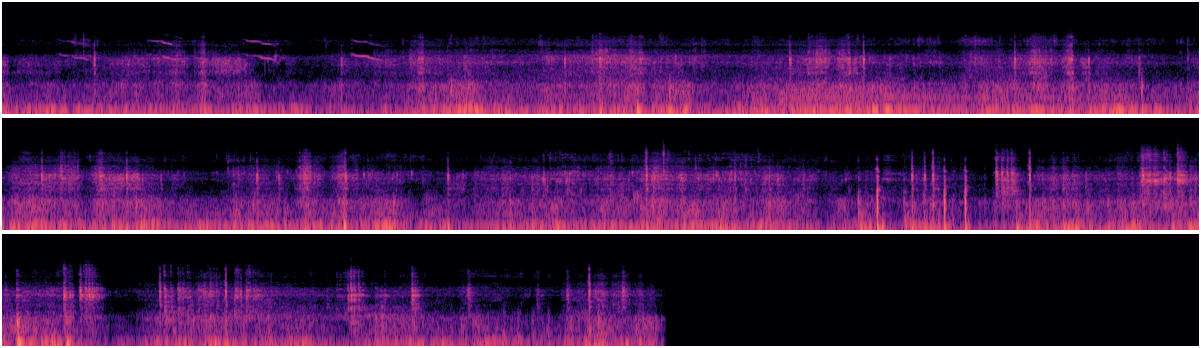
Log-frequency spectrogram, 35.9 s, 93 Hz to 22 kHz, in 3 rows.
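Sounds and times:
water splashing against hull: 0:00.0 - 0:30.4
wind rumble on microphone: 0:00.0 - 0:30.6
knocks and scrapes: 0:03.4 - 0:30.6.

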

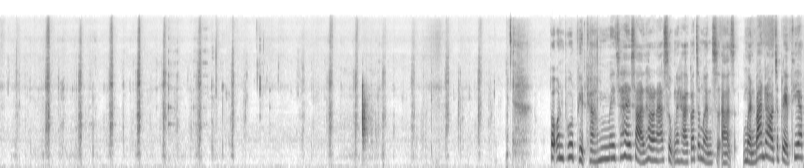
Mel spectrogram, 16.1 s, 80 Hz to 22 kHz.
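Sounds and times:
wet crunchy chewing: 0:00.0 - 0:10.2.

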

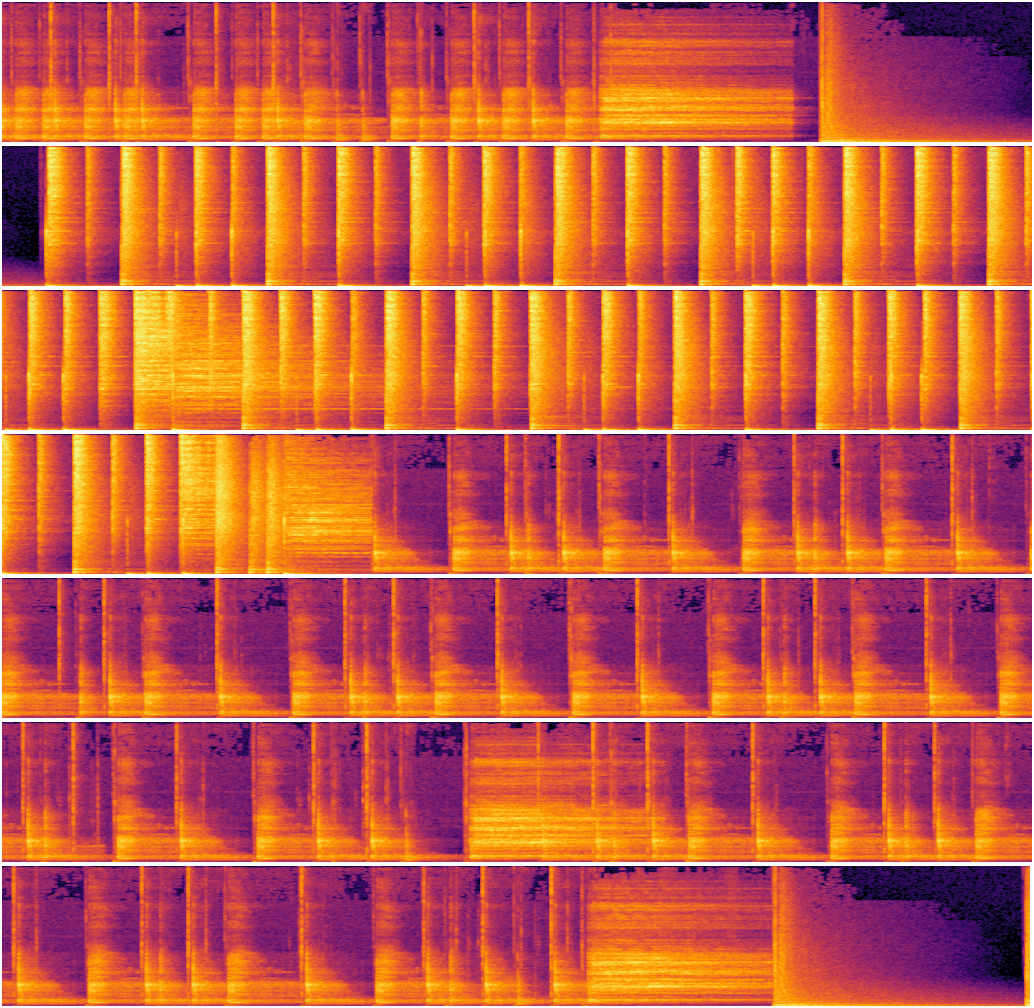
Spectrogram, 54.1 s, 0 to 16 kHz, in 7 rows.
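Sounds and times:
acoustic drum kit groove: 0:00.0 - 0:05.2, 0:08.0 - 0:53.2
toy electronic finger drums: 0:00.0 - 0:06.0, 0:08.1 - 0:52.2
cymbals washing: 0:42.1 - 0:49.7.

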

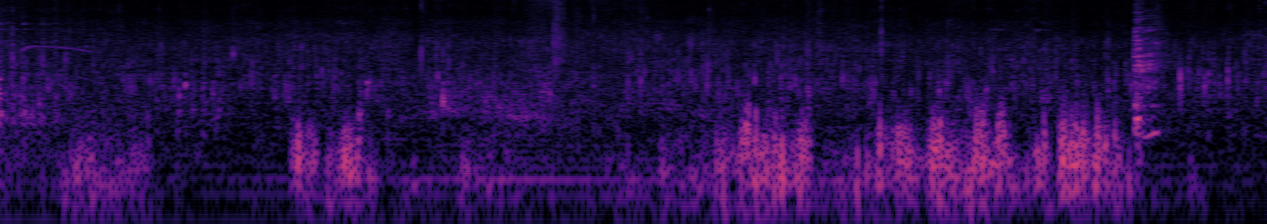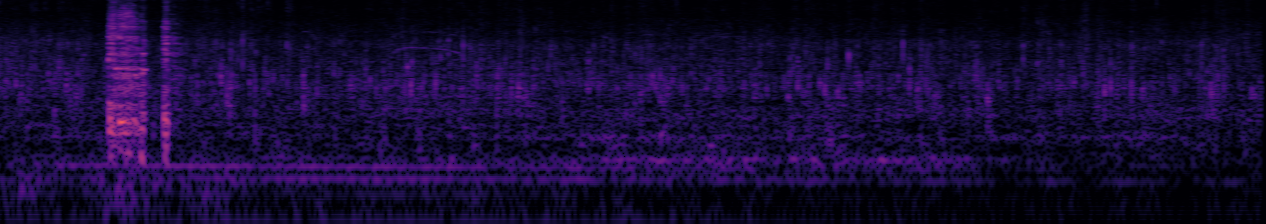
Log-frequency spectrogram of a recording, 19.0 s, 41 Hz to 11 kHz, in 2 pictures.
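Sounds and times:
water trickling and dripping: 0:00.0 - 0:19.0
person coughing: 0:08.5 - 0:08.8, 0:10.4 - 0:10.9.

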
